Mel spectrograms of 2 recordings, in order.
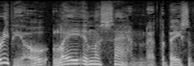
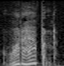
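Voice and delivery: put-on higher-pitched, puzzled young man; dazed mutter; 9 semitones higher than usual. A narrator's reading. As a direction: ask it as if just coming round. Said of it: "and muttered".

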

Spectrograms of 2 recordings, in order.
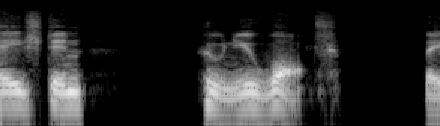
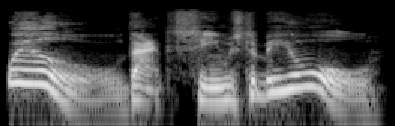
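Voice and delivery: drawn-out, higher-pitched sarcasm; sarcastic; 8 semitones higher, 3 dB louder, slower than usual. A narrator's reading. Visitor after getting no answers from the wizard, sarcastic. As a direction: stretch it out with mock satisfaction. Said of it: "said Moist sarcastically".

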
